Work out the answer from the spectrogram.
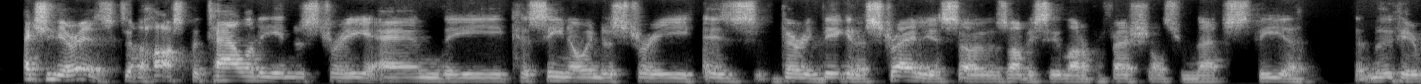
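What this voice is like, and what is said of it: Australian accent. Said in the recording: “Australian by birth ... I know you have an accent.”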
